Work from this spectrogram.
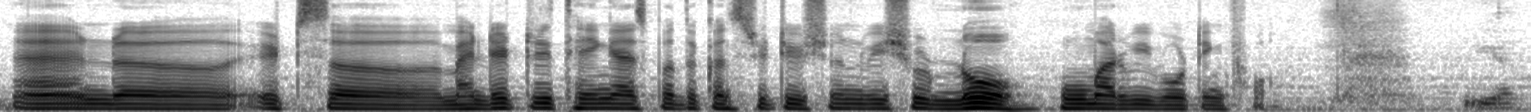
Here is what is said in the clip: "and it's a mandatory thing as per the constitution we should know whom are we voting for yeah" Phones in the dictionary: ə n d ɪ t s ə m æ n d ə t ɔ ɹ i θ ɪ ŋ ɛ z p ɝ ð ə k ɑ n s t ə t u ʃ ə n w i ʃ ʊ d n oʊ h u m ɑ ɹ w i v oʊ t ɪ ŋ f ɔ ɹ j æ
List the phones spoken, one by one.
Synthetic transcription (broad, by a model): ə n d ɪ t s ə m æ n d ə t ɹ i t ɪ ŋ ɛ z f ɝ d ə k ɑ n s t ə t u ʃ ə n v i ʃ ʊ d n oʊ h u m ɑ ɹ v i v oʊ t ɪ ŋ f ɔ ɹ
